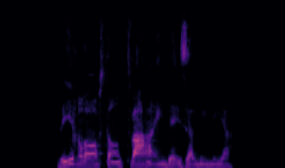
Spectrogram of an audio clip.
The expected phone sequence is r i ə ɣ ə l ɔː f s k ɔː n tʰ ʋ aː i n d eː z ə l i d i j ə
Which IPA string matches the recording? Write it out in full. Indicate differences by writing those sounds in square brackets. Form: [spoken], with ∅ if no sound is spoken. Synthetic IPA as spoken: r i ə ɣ ə l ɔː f s [t] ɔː n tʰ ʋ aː i n d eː z ə l i [n] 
